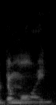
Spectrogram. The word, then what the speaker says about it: Des Moines: Is it Des Moines or Des Moines? I had never. I say Des Moines. Okay. I don't pronounce the S.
